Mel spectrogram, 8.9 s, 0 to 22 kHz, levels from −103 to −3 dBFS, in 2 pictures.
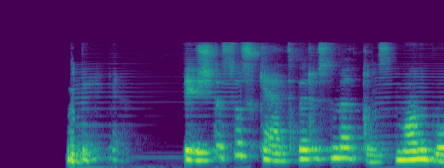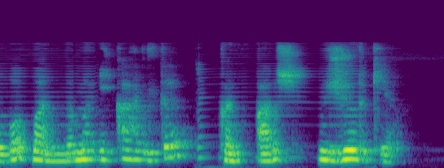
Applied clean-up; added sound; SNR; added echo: neural mask model DeepFilterNet 3.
